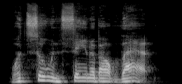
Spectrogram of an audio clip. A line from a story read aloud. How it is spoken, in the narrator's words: Rachel asked sharply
